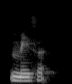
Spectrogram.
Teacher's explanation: la voyelle E est prononcée comme une voyelle centrale semi-fermée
